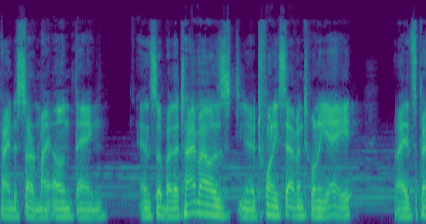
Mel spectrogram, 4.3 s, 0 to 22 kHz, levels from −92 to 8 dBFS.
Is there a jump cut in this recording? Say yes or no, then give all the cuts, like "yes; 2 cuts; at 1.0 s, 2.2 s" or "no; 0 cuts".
no; 0 cuts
